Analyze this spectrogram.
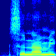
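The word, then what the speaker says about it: tsunami: से सी एच है, लेकिन फिर भी सुनामी में टी साइलेंट हुआ है क्योंकि ये एक्सेप्शन में है। सुनामी का मतलब होता है सुनामी।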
